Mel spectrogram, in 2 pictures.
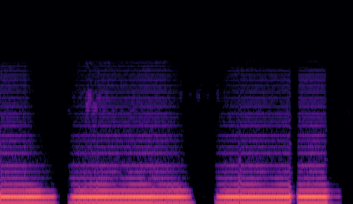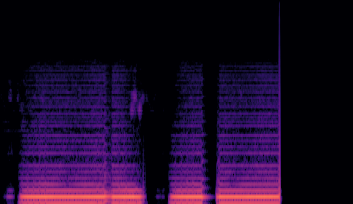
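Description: Steady electrical hum with a buzzy tone, carried over a breaking-up online call connection. It cuts out abruptly about five times and stops dead about eight seconds in, the audio dropouts the participants are complaining about.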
